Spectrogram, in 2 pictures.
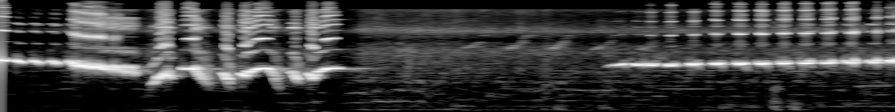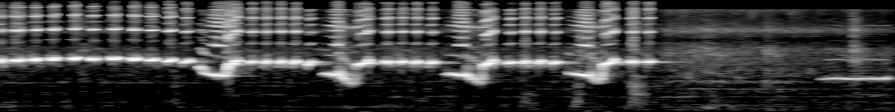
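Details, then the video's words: A white-rumped shama (murai pastol) sings in daytime, recorded as a master for training other shamas: quick looping notes, a pause, a long gradually rising pulsed trill, then several whistled notes with sharp downward dips. "SUARA KICAUAN BURUNG MURAI PASTOL DINLAGI HARI AGAR CEPAT GACOR"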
